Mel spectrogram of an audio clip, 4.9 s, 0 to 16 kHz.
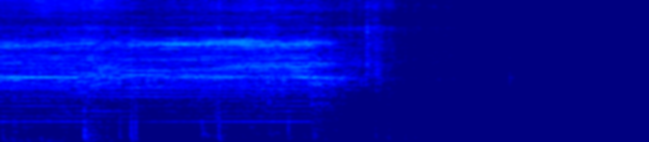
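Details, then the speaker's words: Mazda CX-5/Mazda6 power rear-view mirror: raspy electric buzz with steady whine and irregular clicks from a noisy mirror motor, to be disabled temporarily while awaiting a replacement part. "Another issue is the noisy rear view mirror motor. And while awaiting the new part will disable it to eliminate the noise."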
